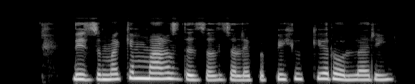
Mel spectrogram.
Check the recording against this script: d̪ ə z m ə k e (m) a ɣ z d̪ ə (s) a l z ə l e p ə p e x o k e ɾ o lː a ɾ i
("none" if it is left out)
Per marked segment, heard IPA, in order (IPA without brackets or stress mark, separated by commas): m, z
